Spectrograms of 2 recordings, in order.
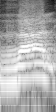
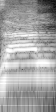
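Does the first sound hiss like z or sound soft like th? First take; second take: soft th; hissing z. First: The first sound is soft, with no hiss. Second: The first sound hisses like a z. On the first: The speaker calls it right. "इसमें भी हमें नरमी से पढ़ना है" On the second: The speaker calls it wrong. "इसमें सीटी की आवाज ना पैदा हो, ये गलत है"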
